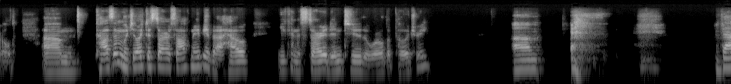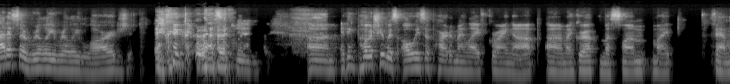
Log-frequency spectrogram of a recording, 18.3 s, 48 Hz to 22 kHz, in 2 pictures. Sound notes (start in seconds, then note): 7.2 chuckles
